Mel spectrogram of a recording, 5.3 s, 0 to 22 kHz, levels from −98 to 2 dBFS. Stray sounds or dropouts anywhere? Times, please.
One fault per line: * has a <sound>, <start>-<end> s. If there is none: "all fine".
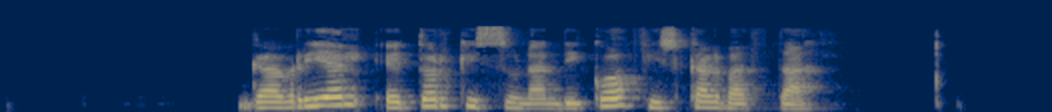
all fine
